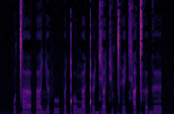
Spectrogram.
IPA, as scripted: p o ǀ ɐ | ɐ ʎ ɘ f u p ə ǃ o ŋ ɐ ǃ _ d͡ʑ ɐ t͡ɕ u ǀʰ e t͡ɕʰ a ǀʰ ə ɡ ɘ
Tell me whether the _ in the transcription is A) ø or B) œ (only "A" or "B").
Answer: A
